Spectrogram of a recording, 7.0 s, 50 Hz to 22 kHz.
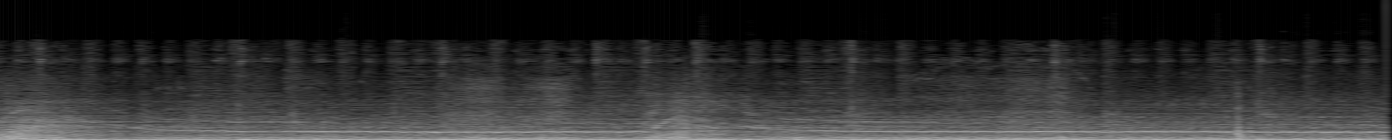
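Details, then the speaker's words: Brand-new 2014 Triumph Tiger 800 ridden from the dealer: clean whine rising in pitch with each pull, dropping at each shift and rising again; smooth, healthy engine under acceleration. "Listen to that whine."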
